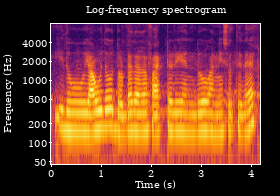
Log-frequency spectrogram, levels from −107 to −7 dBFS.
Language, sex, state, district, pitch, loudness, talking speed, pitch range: Kannada, male, Karnataka, Bangalore, 150 Hz, -18 LUFS, 85 wpm, 140-150 Hz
